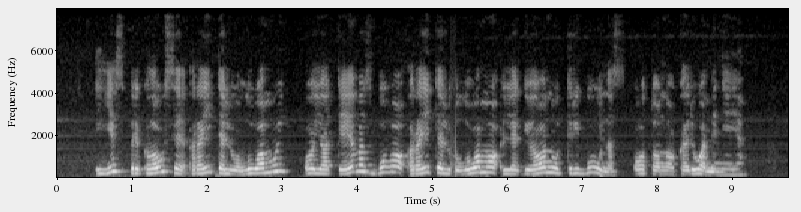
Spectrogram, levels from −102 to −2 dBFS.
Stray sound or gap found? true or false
true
